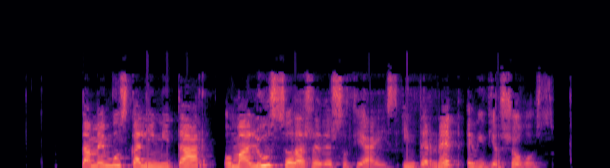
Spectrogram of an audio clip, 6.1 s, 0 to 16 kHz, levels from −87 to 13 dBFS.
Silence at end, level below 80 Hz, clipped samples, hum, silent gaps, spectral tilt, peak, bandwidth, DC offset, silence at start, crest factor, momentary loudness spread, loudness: 0.7 s; -56 dBFS; under 0.1%; none; 2.17-2.23 s; -2 dB/octave; 0 dBFS; 9.6 kHz; under 0.1%; 0.8 s; 18 dB; 12 LU; -16 LUFS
